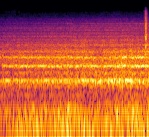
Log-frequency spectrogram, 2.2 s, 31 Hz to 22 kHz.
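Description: Electric bike's hub motor whining at one steady pitch while cruising at full throttle near its 28 mph top speed, under a low rumble of wind on the microphone.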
